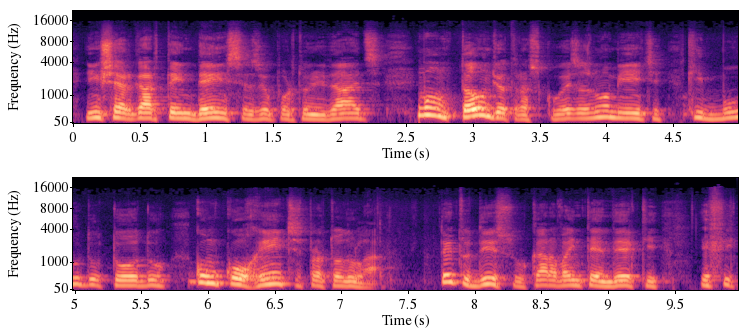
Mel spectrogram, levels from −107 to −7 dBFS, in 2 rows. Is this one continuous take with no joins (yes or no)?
no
